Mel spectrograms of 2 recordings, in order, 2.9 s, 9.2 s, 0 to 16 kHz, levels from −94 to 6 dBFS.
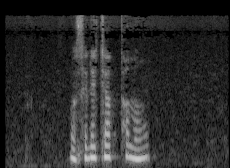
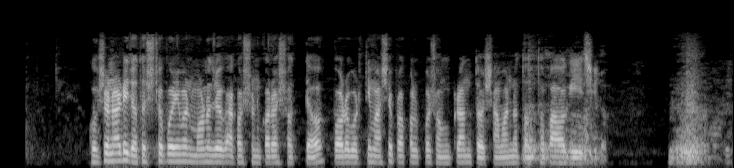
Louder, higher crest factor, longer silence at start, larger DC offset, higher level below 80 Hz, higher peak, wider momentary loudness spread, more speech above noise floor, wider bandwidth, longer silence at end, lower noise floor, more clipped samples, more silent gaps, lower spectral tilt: second, -24 LUFS vs -21 LUFS; about the same, 18 dB vs 20 dB; second, 0.9 s vs 1.15 s; neither; about the same, -66 dBFS vs -64 dBFS; second, -8 dBFS vs -2 dBFS; about the same, 12 LU vs 10 LU; second, 37 dB vs 51 dB; first, 11.5 kHz vs 7.6 kHz; first, 1 s vs 0.05 s; second, -59 dBFS vs -72 dBFS; neither; neither; about the same, -4.5 dB/octave vs -5.5 dB/octave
